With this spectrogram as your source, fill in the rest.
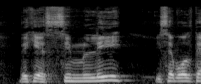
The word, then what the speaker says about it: simile: इसका चलिए प्रोनाउंसिएशन भी सही करने के लिए बता दूं, इसकी सही प्रोनाउंसिएशन क्या है। देखिए, सिमली इसे बोलते हैं, सिमली जिसे कि उपमा अलंकार बोलते हैं।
